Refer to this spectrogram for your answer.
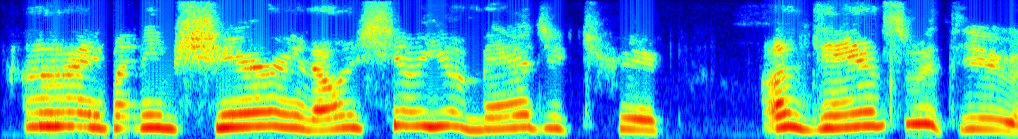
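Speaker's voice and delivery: put-on play-acted very high, tipsy party-woman voice. Retelling what a friend's drunk mom said on meeting: imitating a drunk woman. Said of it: "she'd be shit-faced drunk".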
